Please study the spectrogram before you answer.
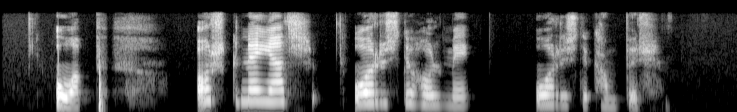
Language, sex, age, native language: Icelandic, female, 18-19, Icelandic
